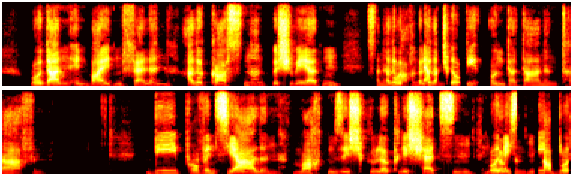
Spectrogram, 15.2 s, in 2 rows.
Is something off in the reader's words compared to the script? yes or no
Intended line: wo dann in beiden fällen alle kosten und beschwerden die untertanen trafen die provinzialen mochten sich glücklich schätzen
yes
